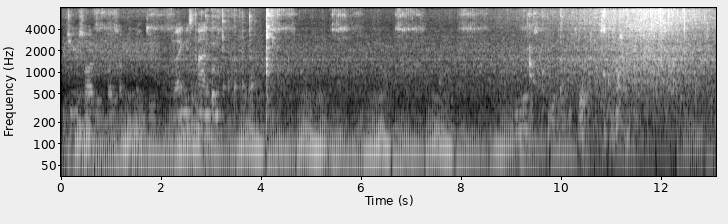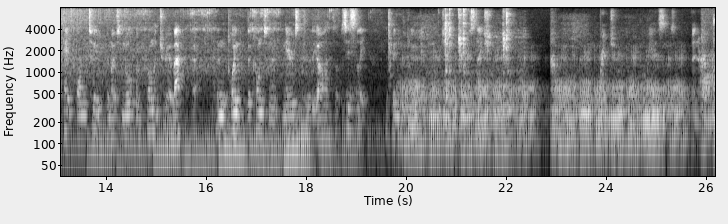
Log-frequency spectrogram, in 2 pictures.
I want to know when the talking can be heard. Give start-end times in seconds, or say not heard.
0.0-3.1, 9.1-11.3, 13.1-21.9, 23.9-26.1.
